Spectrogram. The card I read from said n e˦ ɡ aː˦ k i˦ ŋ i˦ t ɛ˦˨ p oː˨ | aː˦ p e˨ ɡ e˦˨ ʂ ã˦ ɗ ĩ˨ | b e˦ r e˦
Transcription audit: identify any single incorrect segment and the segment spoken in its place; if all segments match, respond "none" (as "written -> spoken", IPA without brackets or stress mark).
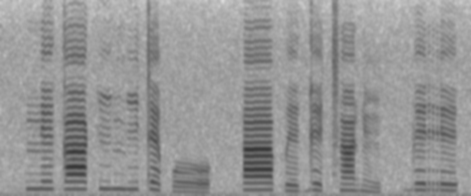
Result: ʂ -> t͡s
